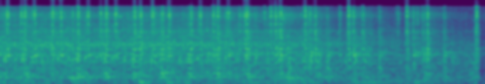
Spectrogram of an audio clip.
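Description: A sewing machine stitching a dhoti-style pyjama in cross-piece cloth, running in a steady fast whirring rattle with a brief stop at the end, close and alone.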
